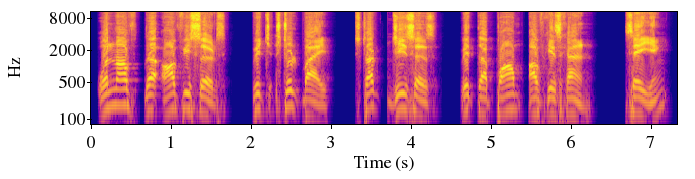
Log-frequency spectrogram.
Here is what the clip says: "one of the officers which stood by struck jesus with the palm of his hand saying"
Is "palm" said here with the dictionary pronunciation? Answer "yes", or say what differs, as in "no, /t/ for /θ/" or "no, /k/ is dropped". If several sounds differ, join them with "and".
yes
